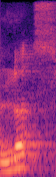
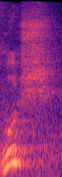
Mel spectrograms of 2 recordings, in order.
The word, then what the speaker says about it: Łódź: L'histoire commence à Łódź, donc ça se Lotz, mais en polonais ça se prononce Łódź.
